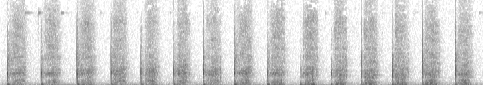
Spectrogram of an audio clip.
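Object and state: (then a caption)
Chalk on a chalkboard slate. A white chalk stick is scraped and drawn across a small black chalkboard with a red wooden frame, lying flat. Sixteen quick, raspy strokes sound in a steady back-and-forth rhythm, each starting with a sharp scratchy attack and trailing into a gritty, bright hiss.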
